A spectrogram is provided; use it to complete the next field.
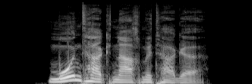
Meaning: nominative/accusative/genitive plural of Montagnachmittag
- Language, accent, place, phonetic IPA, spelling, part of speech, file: German, Germany, Berlin, [ˈmoːntaːkˌnaːxmɪtaːɡə], Montagnachmittage, noun, De-Montagnachmittage.ogg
